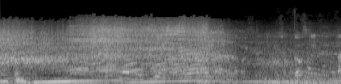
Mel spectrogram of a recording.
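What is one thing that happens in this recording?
Car engines rev hard at a distance, rising and falling in pitch.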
